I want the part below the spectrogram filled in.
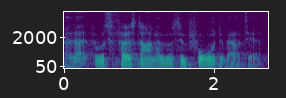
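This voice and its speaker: A man with an English accent, a fairly low pitch and a moderate pace. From England. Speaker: Holocaust survivor. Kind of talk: testimony. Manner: reading aloud from notes.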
